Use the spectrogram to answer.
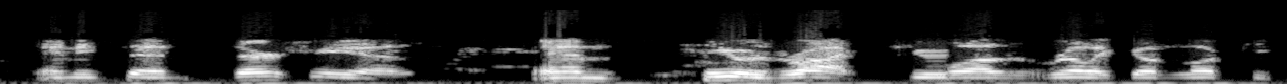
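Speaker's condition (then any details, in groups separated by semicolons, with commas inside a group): ALS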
